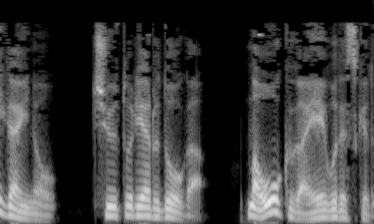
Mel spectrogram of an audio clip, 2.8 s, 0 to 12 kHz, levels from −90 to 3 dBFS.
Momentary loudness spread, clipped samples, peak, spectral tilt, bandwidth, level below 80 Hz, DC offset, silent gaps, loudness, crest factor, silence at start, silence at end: 14 LU; under 0.1%; 0 dBFS; -5 dB/octave; 8.8 kHz; -50 dBFS; under 0.1%; none; -18 LUFS; 18 dB; 0 s; 0 s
